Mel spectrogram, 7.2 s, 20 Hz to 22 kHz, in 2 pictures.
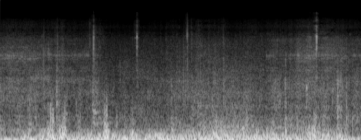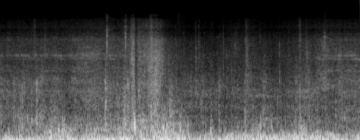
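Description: A 2023 Santa Cruz Megatower full-suspension mountain bike descending a dirt trail at speed: wind buffeting the microphone over the rumble of the tyres on the ground, with frequent sharp clicks and rattles from the bike over roots and rocks, and a brief hiss about five seconds in.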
